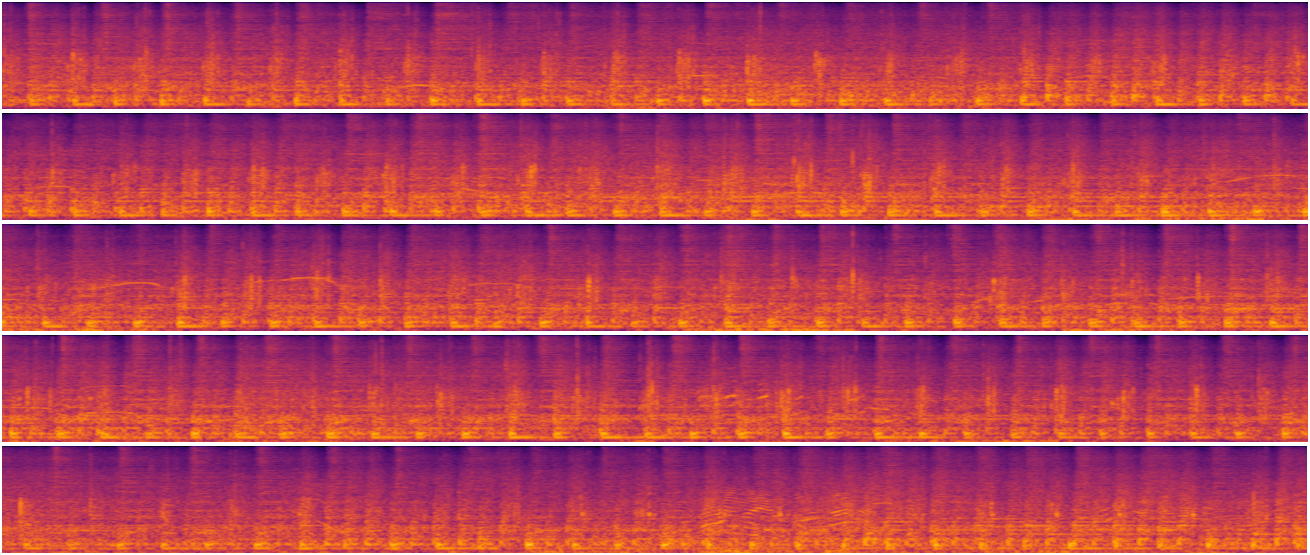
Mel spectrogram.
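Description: Parade band music with drums, including a bass drum, beating a steady fast rhythm under sustained melody.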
